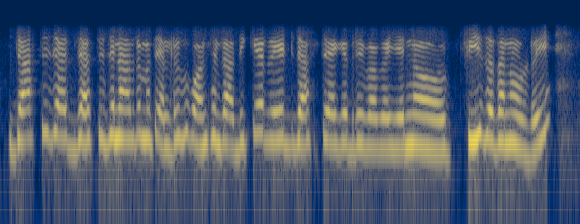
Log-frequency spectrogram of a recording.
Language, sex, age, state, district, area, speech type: Kannada, female, 18-30, Karnataka, Yadgir, urban, conversation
